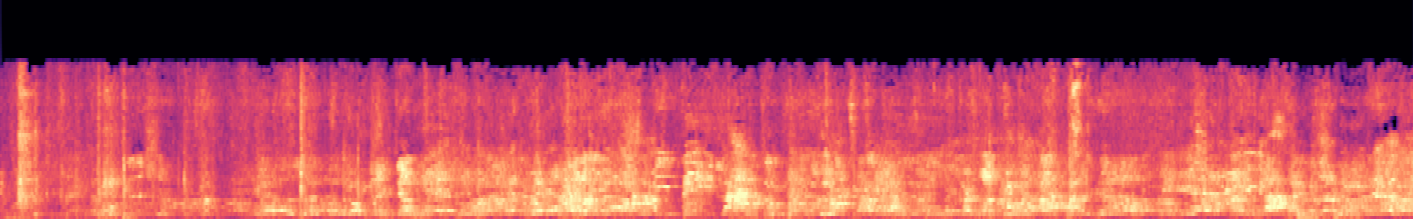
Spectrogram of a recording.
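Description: Many young children chattering and calling out at once, a din of overlapping high voices in a large room.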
